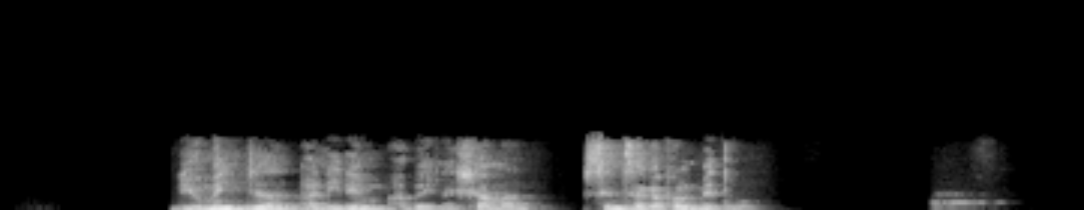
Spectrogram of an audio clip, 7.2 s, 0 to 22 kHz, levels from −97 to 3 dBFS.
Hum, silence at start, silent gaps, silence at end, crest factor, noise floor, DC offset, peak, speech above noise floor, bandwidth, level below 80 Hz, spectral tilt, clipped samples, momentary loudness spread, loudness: none; 1.15 s; 5.50-6.18 s; 0.8 s; 20 dB; -55 dBFS; under 0.1%; -2 dBFS; 38 dB; 8 kHz; -56 dBFS; -5 dB/octave; under 0.1%; 13 LU; -18 LUFS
